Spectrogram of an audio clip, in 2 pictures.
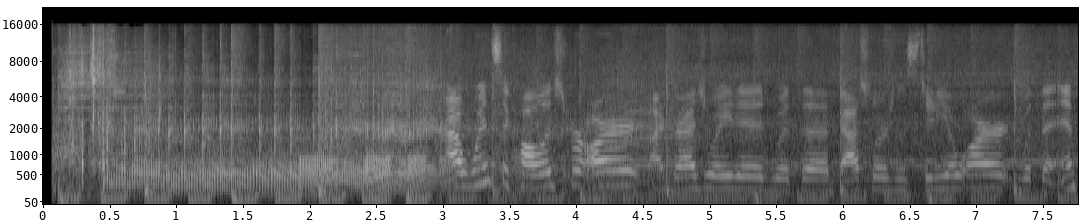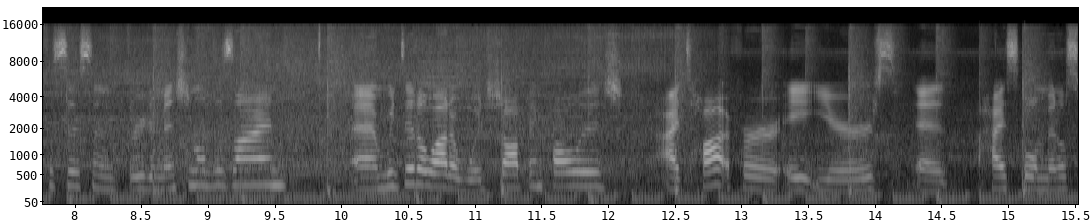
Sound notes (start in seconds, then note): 0.0 chainsaw motor revving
